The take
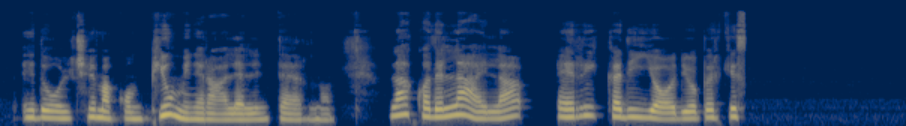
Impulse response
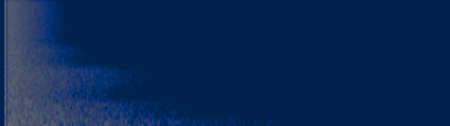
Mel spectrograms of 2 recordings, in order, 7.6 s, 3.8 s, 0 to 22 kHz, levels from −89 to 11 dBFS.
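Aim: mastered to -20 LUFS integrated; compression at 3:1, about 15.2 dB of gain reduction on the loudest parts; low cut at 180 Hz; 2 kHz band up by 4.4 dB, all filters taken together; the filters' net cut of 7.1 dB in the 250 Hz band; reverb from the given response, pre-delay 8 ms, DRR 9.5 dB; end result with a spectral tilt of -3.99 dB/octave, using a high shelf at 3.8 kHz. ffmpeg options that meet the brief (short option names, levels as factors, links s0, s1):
-filter_complex "[0:a]highpass=180,equalizer=f=250:t=o:g=-7.5,equalizer=f=2000:t=o:g=6.5,highshelf=f=3800:g=-4,acompressor=threshold=0.0141:ratio=3,asplit=2[s0][s1];[1:a]atrim=start_sample=2205,adelay=8[s2];[s1][s2]afir=irnorm=-1:irlink=0,volume=0.266[s3];[s0][s3]amix=inputs=2:normalize=0,volume=7.5"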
